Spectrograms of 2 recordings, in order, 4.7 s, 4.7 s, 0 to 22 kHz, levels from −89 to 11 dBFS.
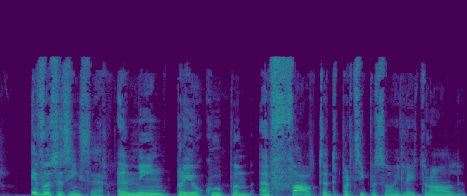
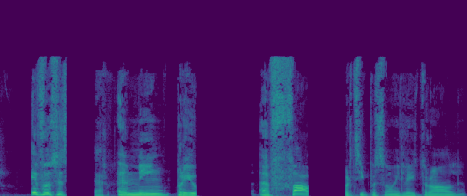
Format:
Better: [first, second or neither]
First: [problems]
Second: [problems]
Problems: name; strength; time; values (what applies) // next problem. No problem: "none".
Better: first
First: none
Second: audio cutting out; at 0.5 s, at 2 s for 0.5 s and at 3 s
